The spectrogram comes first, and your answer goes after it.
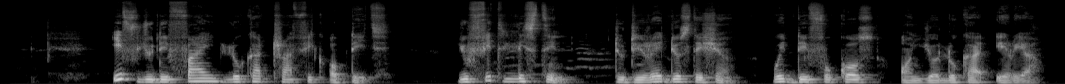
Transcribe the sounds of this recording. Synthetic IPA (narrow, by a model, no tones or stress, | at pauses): ifjudifãɪ̃nlokatʰɹafikʰɔp̚det | jufitlistĩntudiɹediosteʃɔ̃n | wɛdefokʰɔs | ɔ̃njɔlokʰa̰leɹia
